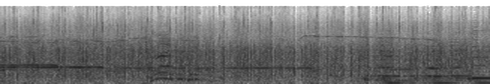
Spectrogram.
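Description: Audience applauding, with scattered held notes and voices over it. About five seconds in, a folk string band with fiddle and double bass starts playing, its bass notes coming in strongly.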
